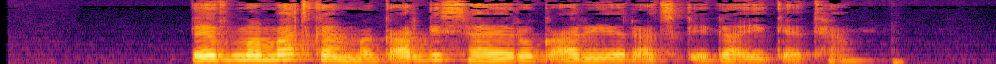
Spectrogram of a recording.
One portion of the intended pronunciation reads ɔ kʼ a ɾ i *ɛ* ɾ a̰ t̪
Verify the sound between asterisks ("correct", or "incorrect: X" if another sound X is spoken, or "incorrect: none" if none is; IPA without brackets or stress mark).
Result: correct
